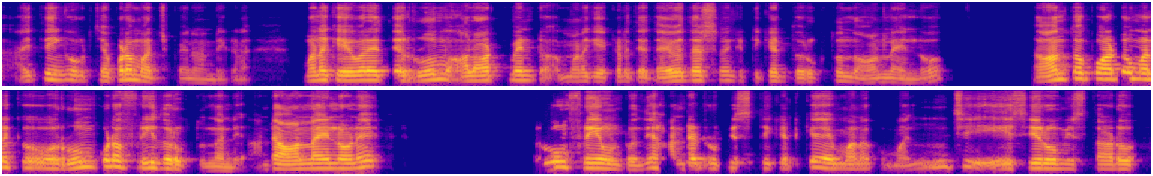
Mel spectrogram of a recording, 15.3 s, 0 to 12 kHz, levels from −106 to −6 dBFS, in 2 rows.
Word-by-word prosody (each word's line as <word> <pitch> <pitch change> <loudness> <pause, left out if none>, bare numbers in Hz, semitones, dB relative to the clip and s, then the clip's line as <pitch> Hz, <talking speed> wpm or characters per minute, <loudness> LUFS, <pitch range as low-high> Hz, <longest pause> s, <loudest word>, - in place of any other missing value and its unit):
అయితే 150 +5 -12
ఇంకొకటి 165 -3 -8
చెప్పడం 180 +6 +3
మర్చిపోయానండి 95 -4 -12
ఇక్కడ. - - -25 0.4
మనకెవరైతే 165 0 +4
రూమ్ 175 +2 -1
అలాట్మెంట్ 165 +2 0 0.2
మనకి 135 0 -9
ఎక్కడైతే 135 0 -10
దైవ 130 +4 +1
దర్శనానికి 160 -1 -5
టికెట్ 145 -1 -8
దొరుకుతుందో 135 +3 -10
ఆన్లైన్‌లో, 110 -4 -11 0.7
దాంతో 190 +4 +5
పాటు 195 -1 +6
మనకు 190 0 0 0.2
రూమ్ 180 +5 +1
కూడా 220 -1 +5
ఫ్రీ 170 -2 0
దొరుకుతుంది 105 -8 -2
అండి. 95 - -13
అంటే 140 - -2
ఆన్లైన్‌లోనే... 160 +4 +4 1.2
రూమ్ 195 0 +1
ఫ్రీ 175 -2 +6
ఉంటుంది. 125 0 -8
100 165 +4 -1
రూపీస్ 155 - -7
టికెట్‌కి 315 - -7 0.2
మనకు - - -5
మంచి 210 -6 -12 0.2
ఏసీ - - 0
రూమ్ 155 -1 +1
ఇస్తాడు. 140 0 -3
160 Hz, 140 wpm, -26 LUFS, 140-175 Hz, 1.2 s, పాటు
